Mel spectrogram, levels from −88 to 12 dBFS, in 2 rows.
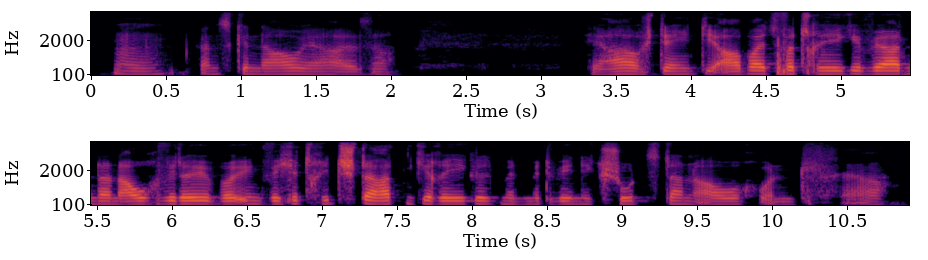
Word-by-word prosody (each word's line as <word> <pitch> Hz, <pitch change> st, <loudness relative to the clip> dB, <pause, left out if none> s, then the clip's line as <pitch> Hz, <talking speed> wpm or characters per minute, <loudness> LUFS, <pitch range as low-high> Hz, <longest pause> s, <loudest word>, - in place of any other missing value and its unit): Mhm, 140 Hz, 0 st, -12 dB, 0.2 s
ganz 140 Hz, -, -10 dB
genau. 140 Hz, 0 st, -4 dB
Ja, 135 Hz, 0 st, -7 dB
also 125 Hz, -1 st, -9 dB, 1.3 s
ja, 135 Hz, +3 st, -1 dB
ich -, -, -7 dB
denke, 140 Hz, -2 st, -4 dB
die -, -, -3 dB
Arbeitsverträge 150 Hz, 0 st, +1 dB
werden 150 Hz, -1 st, +5 dB
dann 140 Hz, -2 st, +1 dB
auch 140 Hz, +1 st, +2 dB
wieder 150 Hz, 0 st, +4 dB
über 140 Hz, -1 st, +1 dB
irgendwelche 145 Hz, +1 st, -2 dB
Drittstaaten 150 Hz, -1 st, +4 dB
geregelt 145 Hz, -1 st, -1 dB
mit 135 Hz, -2 st, -11 dB
mit 140 Hz, 0 st, -12 dB
wenig 135 Hz, -1 st, -5 dB
Schutz 145 Hz, 0 st, -3 dB
dann 145 Hz, -3 st, -4 dB
auch 135 Hz, 0 st, -4 dB
und 130 Hz, -1 st, -10 dB, 0.3 s
ja. -, -, -10 dB
140 Hz, 145 wpm, -30 LUFS, 135-145 Hz, 1.3 s, werden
